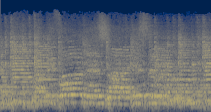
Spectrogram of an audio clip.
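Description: A show choir of mixed boys' and girls' voices singing together, with instrumental backing and a steady beat.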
